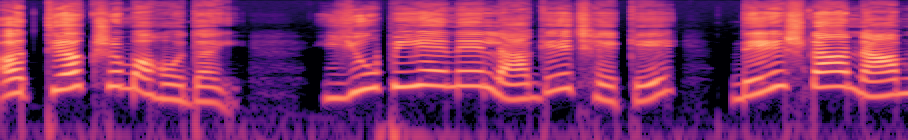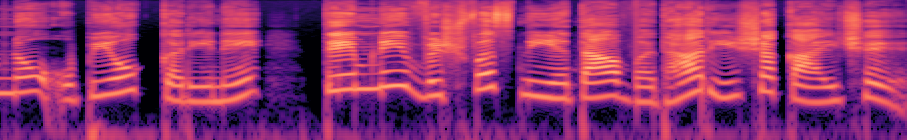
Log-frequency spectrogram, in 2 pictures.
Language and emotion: Gujarati, neutral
